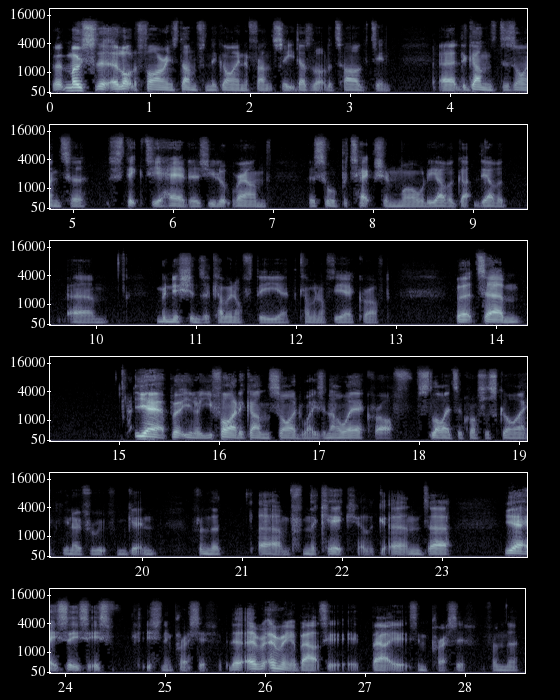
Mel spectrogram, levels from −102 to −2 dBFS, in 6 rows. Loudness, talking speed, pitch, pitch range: -39 LUFS, 225 wpm, 80 Hz, 80-85 Hz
